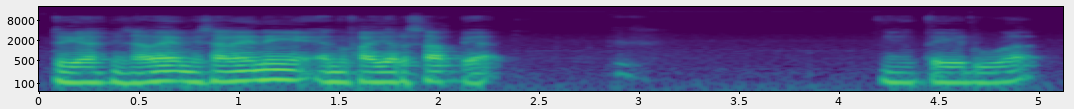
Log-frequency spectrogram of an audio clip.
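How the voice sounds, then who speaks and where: Mellow-voiced man giving software training. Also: on the low side, level tone, moderate pace. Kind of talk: informal hands-on software tutorial.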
